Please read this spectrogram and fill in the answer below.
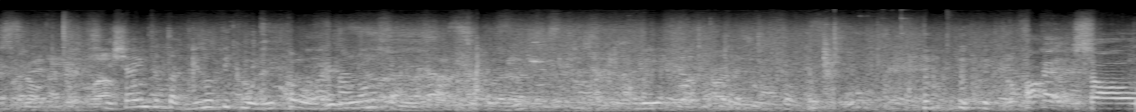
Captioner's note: background chatter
